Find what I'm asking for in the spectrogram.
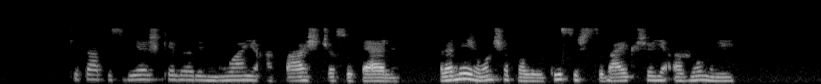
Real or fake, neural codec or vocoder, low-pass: real; none; 5.4 kHz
